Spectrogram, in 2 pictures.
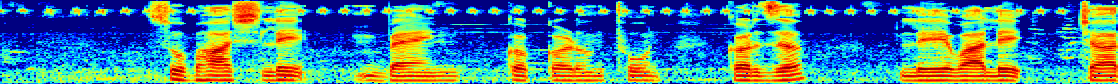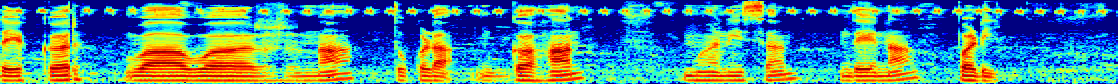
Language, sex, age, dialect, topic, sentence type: Marathi, male, 18-24, Northern Konkan, banking, statement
